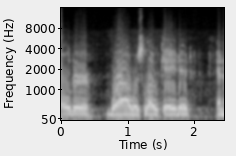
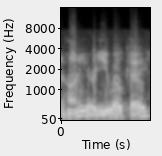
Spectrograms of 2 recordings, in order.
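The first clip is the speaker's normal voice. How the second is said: play-acted, perfectly calm, unruffled tone. Retelling what a woman said behind a dumpster: imitating the calmest voice. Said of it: "said with the calmest voice".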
